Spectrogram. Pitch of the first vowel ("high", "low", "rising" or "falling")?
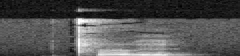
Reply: rising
